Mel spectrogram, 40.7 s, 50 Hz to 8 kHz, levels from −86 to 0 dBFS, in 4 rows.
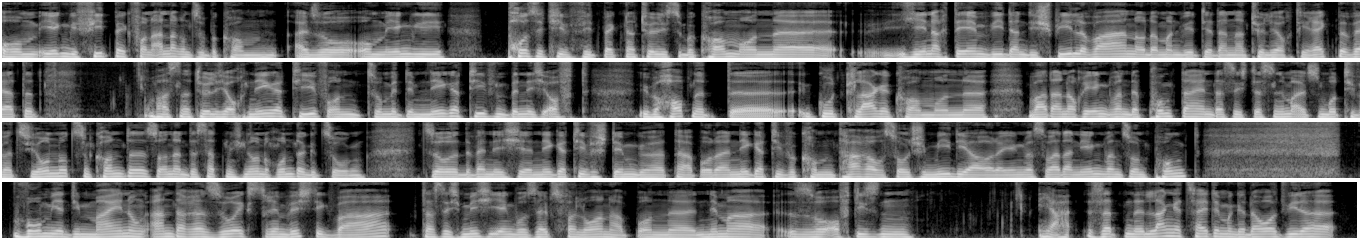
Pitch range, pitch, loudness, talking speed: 125-140 Hz, 130 Hz, -19 LUFS, 190 wpm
